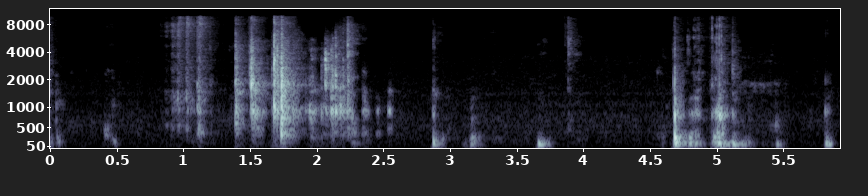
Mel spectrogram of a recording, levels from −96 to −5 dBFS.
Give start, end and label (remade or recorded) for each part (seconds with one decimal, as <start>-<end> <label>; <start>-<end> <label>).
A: 0.0-5.9 recorded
